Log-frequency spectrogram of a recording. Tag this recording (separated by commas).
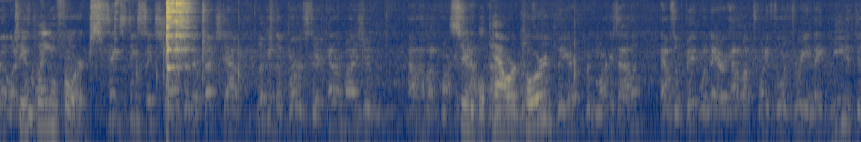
Speech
